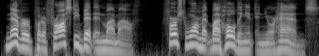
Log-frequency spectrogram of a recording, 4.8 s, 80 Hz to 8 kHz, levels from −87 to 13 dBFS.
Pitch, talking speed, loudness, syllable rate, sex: 150 Hz, 215 wpm, -20 LUFS, 4.6 syllables/s, male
